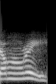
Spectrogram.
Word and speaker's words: Henri: He pronounces it Henri.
